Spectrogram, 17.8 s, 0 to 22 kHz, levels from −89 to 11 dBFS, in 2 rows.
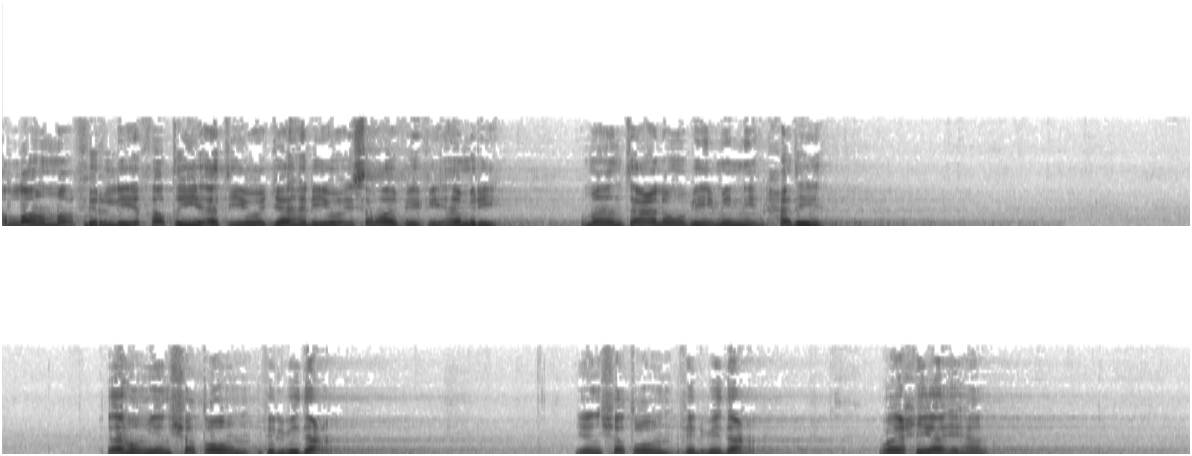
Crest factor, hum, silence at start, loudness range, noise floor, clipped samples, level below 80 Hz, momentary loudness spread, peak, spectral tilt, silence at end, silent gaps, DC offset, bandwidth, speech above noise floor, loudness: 18 dB; none; 0 s; 6 LU; -52 dBFS; under 0.1%; -54 dBFS; 15 LU; 0 dBFS; -5.5 dB/octave; 1.15 s; none; under 0.1%; 11 kHz; 37 dB; -16 LUFS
